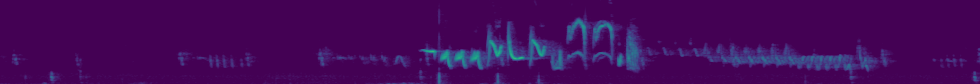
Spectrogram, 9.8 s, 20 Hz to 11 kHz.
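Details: Male common redstart singing from the top of a spruce in May 2022. After a few soft high chips, a loud phrase starts with clear whistled notes, then runs into a fast, scratchy, twittering trill lasting about two seconds before fading.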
